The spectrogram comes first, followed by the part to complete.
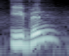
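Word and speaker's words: ابن: for son there is even okay is spelled Ibn in English but it's the word even which can be used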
